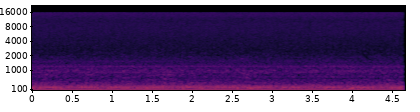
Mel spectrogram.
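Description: Steady low hum inside a commuter train standing still at a station, its onboard equipment running while the train is stopped.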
